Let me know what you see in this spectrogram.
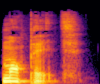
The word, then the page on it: moppet: British English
